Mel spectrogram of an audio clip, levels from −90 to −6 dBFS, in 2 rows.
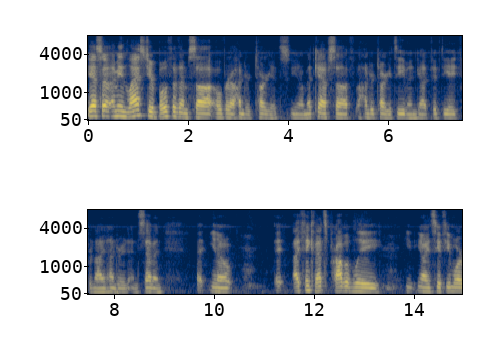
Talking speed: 180 wpm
